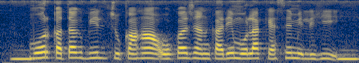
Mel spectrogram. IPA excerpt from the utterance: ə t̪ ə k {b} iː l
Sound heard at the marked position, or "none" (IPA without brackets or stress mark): b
